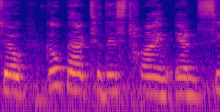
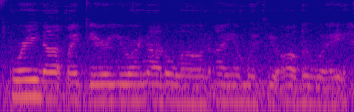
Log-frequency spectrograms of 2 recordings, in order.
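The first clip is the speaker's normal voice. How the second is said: much softer, lower, tender reassurance; soothing reading; 5 semitones lower, 10 dB quieter than usual. Acted. Healer reading a viewer's comment in a hushed comforting voice. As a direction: read it like a soft comforting spirit. Reading a chat message aloud.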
